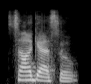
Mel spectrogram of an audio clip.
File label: "sargasso", Indian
